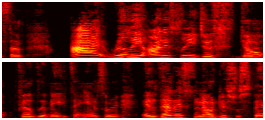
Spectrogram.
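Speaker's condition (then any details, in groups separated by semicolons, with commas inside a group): Cerebral palsy; since early childhood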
